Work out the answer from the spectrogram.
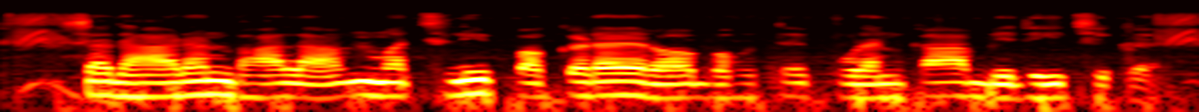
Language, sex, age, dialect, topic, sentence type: Maithili, male, 18-24, Angika, agriculture, statement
